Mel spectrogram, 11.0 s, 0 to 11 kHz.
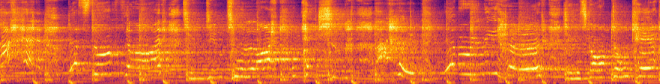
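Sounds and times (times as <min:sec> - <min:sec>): bass guitar: 0:00.0 - 0:11.0
woman singing lead vocal: 0:00.0 - 0:11.0.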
